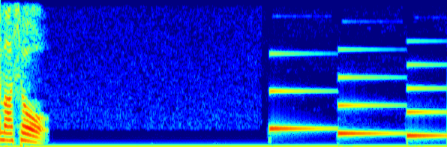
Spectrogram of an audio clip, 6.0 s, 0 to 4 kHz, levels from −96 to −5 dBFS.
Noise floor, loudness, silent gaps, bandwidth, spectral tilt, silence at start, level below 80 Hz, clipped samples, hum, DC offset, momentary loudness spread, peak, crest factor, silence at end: -70 dBFS; -25 LUFS; none; 4 kHz; -10 dB/octave; 0 s; -58 dBFS; under 0.1%; 50 Hz at -90 dBFS; 0.8%; 17 LU; -6 dBFS; 20 dB; 0 s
